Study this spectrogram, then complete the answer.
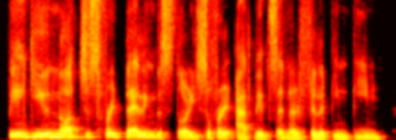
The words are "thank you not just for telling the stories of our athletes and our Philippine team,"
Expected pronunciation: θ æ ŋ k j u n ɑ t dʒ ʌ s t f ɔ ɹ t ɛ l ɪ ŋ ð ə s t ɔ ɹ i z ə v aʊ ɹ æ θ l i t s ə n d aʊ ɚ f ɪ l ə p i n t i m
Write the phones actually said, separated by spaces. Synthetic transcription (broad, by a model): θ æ ŋ k j u n ɑ t dʒ ʌ s t f ɔ ɹ t ɛ l ɪ ŋ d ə s t ɔ ɹ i s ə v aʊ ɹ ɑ t l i t s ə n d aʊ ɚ f ɪ l ə p i n t i m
